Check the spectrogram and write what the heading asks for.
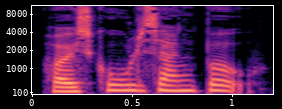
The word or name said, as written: højskolesangbog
